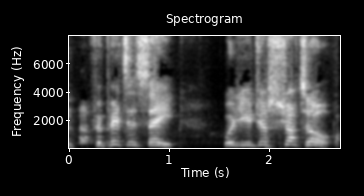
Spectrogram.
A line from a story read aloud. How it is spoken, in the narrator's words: I screamed one evening from the tub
